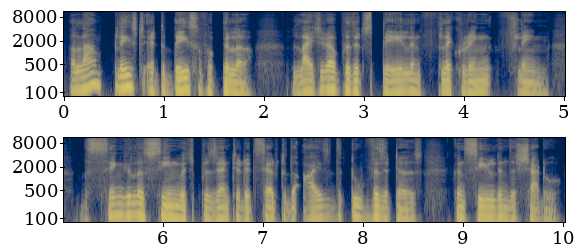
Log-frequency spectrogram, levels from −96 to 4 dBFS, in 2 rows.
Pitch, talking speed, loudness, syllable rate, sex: 95 Hz, 205 wpm, -21 LUFS, 5.8 syllables/s, male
